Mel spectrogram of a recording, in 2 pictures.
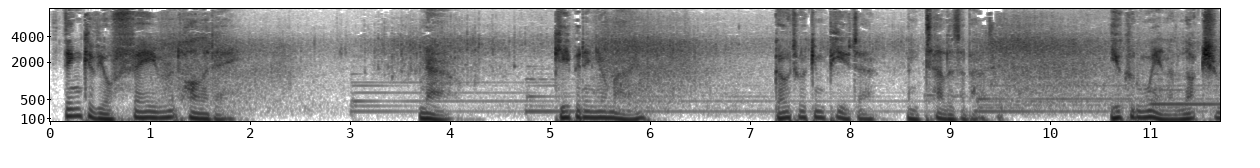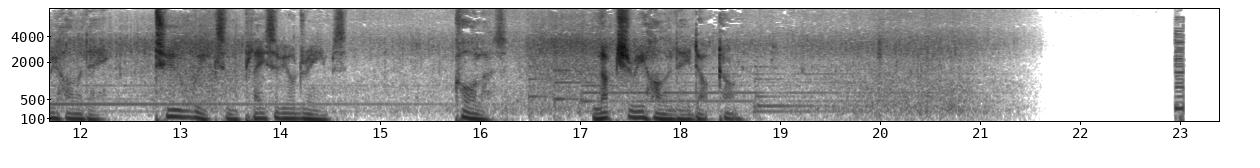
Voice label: Calm, Natural, Warm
